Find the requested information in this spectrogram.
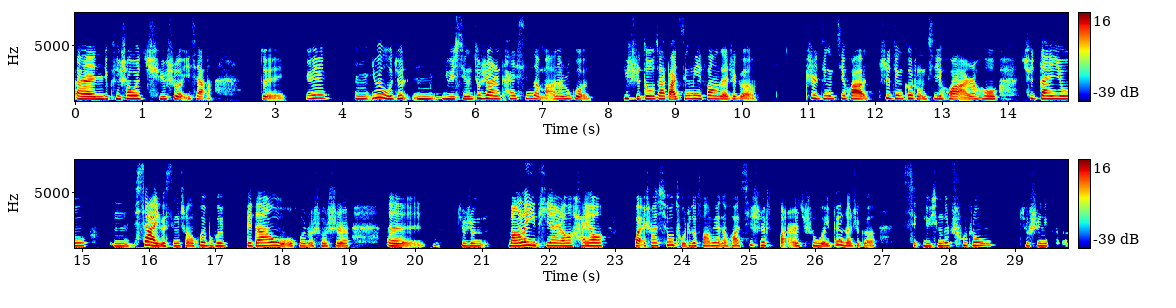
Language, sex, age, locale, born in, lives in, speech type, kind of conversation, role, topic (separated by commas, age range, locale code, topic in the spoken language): Chinese, female, 25-29, zh-CN, China, United States, conversation, advice, advisor, 旅行中如何保持身心健康并保持精力充沛？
